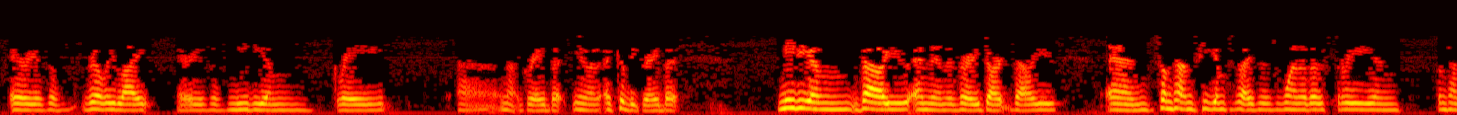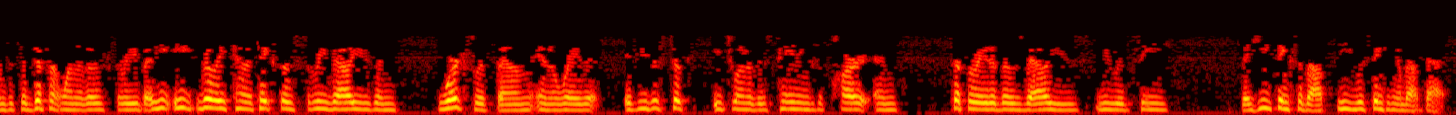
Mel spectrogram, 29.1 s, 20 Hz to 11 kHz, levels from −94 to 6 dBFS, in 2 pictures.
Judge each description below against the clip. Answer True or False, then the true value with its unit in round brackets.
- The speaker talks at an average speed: True (180 wpm)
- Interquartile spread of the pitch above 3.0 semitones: False (2.4 semitones)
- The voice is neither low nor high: True (180 Hz)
